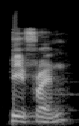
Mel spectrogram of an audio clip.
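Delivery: Be friend with friend stressed, be light; Be friend, weight on FRIEND. Shown as a demonstration. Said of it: "stress the second syllable".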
